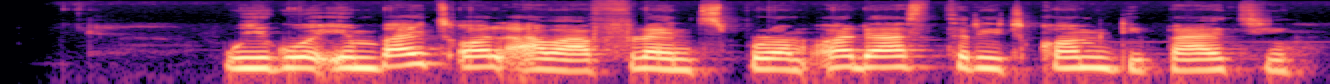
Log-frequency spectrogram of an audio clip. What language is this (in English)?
Nigerian Pidgin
